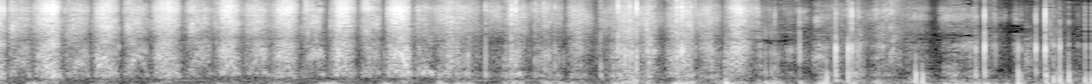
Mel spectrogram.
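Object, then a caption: Leather sneaker. Fingernails scratch an empty black leather high-top sneaker with a white rubber sole, close to the microphone. Quick, uneven strokes make dry, bright rasping scratches at a steady quiet level. In the last second and a half they thin into sparser, sharper scrapes.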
